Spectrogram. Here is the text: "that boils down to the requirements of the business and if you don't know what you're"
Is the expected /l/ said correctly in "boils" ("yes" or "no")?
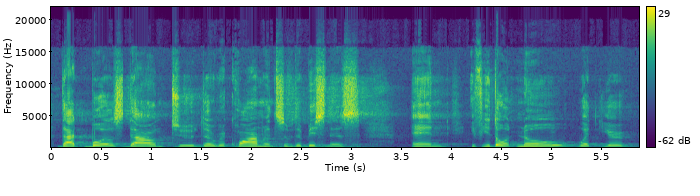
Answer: yes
